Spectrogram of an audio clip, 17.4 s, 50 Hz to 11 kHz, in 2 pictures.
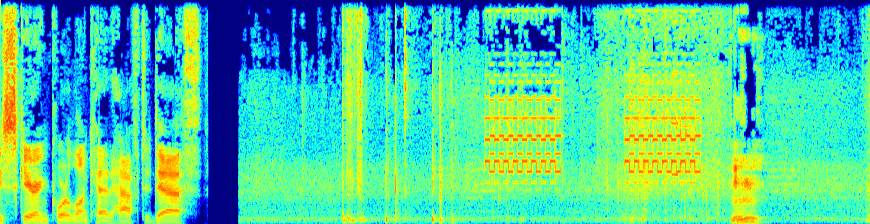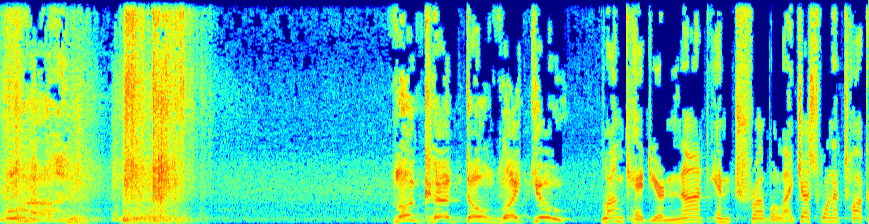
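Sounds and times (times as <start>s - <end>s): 
speech: 0.0s - 2.1s, 3.4s - 3.7s, 7.3s - 7.7s, 8.7s - 10.0s, 12.6s - 17.3s
cell phone ringing in trilling electronic bursts: 4.8s - 7.2s.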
